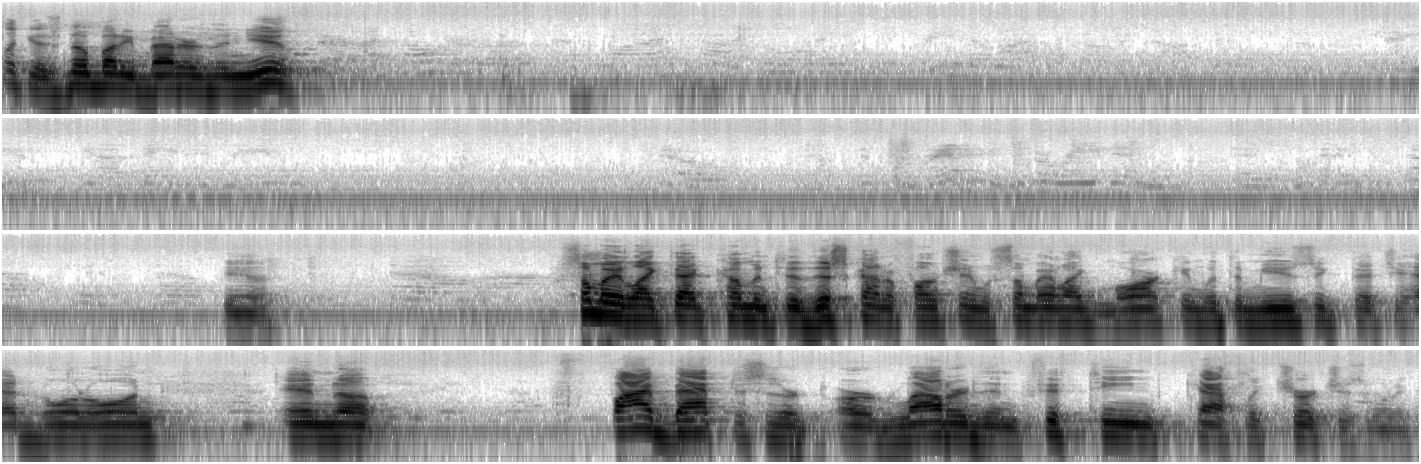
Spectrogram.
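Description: A man speaks through a microphone in an echoing hall, with long pauses.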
